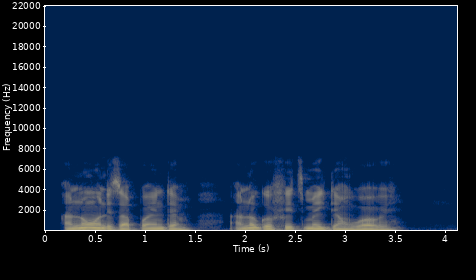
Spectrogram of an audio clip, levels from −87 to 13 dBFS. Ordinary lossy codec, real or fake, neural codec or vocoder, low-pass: none; real; none; 7.2 kHz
